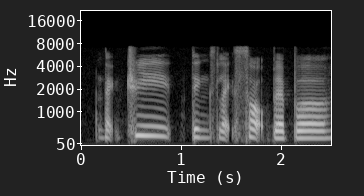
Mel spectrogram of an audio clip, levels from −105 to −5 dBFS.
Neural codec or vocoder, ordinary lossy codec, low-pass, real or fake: none; none; 7.2 kHz; real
